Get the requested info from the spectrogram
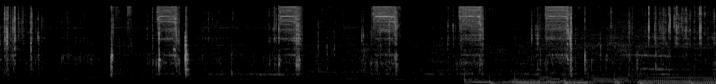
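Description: Hands working on the plastic turret ring and hull parts of an RC tank, making clicks and several short rasping noises. Background music comes in a little past halfway.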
